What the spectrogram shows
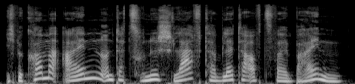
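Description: A sharp-tongued young woman aboard a starship, pitched up and teasing, as a woman reads her in a storybook. The sound is dry and close. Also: big pitch swings, moderate pace, vocal fry, breathy edge, no echo, heavily acted. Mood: mocking.

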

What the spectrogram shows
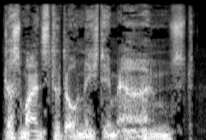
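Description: A man voicing a huge, gruff male half-giant gamekeeper in an audiobook, with a deep, rasping voice and rough, folksy speech. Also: measured pace, a bit bright, dry recording, studio quality, exaggerated voice. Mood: alarmed. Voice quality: deep gravelly rasp. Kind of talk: audiobook character voice.

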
